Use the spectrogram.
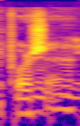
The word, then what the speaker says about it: Porsche: You don't you don't you say Porsche, you say Porsche. It's Porsche. It's it's saying we we don't say Nike. It's night. And I know we're wrong. We're probably wrong for Porsche, but for me it's Porsche and Knight. for you. It's Porsche and Nike or whatever it is.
